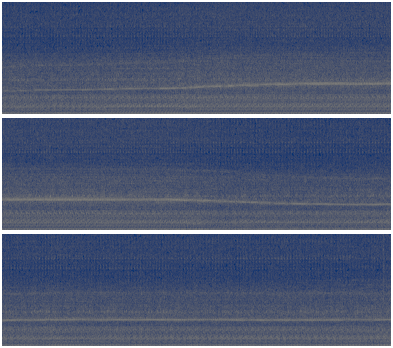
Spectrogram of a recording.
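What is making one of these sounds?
A truck's diesel engine rumbles loudly inside the cab and shifts through gears as it drives.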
